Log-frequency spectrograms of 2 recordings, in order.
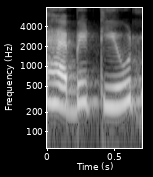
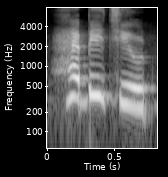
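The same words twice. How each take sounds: First: "habitude" with a hard t, "habi-tyood"; plain t before the "yoo" in "habitude"; mispronounced habitude. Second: "habitude" with a ch sound, "habi-chood"; corrected habitude. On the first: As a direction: say "habitude" wrongly as "HA-bi-tyoot". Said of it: "इसे habitude नहीं पढ़ेंगे". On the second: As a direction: say "habitude" carefully as "HA-bi-chyoot". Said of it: "habitude पढ़ेंगे". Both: Shown as a demonstration.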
